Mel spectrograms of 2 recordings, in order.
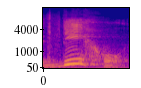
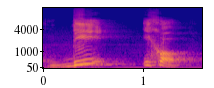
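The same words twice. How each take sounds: First: Said in the usual way. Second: DI, pause, JO; syllable by syllable. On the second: Shown as a demonstration. Teacher checking dijo for vowel sequences, syllable by syllable. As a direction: split dijo into DI and JO. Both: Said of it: "No hay secuencia de vocales".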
